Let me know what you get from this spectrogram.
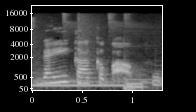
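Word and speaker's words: दही के कबाब: with the pronunciation oh so that's deika Kebab deika Kebab that's what I've pitic okay so um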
